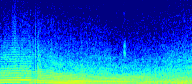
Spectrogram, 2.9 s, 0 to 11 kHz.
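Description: Racing car engines from a sim racing game, a BMW M6 GT3 among GT3 cars, hold a loud steady drone with rising and falling harmonics, one gear change early, then a sustained pull as cars run nose to tail.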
